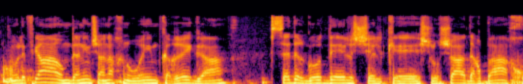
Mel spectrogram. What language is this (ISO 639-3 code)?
heb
